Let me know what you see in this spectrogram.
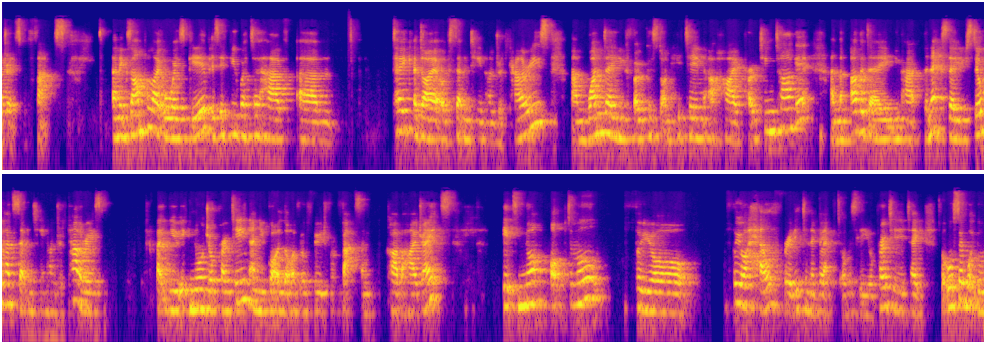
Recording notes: Last week I recorded a webinar for my members about the basics of nutrition. You won't get to see my animated face, but I thought releasing the audio would help.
